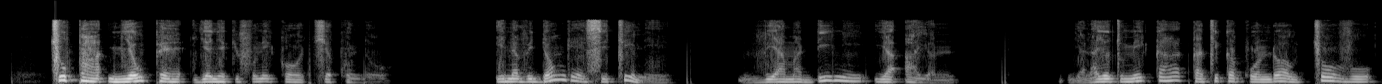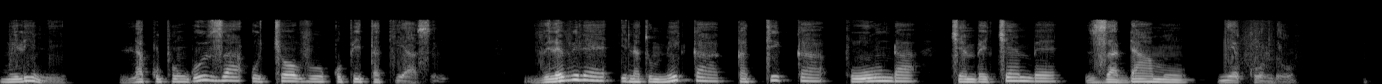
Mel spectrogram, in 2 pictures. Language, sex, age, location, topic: Swahili, male, 25-35, Kisii, health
